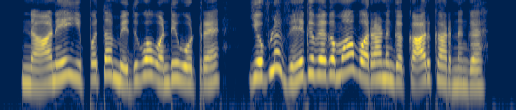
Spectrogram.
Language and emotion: Tamil, fearful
